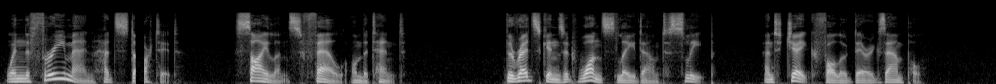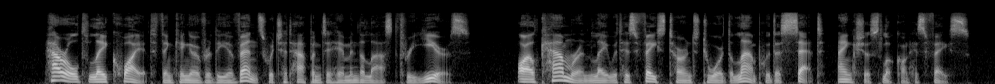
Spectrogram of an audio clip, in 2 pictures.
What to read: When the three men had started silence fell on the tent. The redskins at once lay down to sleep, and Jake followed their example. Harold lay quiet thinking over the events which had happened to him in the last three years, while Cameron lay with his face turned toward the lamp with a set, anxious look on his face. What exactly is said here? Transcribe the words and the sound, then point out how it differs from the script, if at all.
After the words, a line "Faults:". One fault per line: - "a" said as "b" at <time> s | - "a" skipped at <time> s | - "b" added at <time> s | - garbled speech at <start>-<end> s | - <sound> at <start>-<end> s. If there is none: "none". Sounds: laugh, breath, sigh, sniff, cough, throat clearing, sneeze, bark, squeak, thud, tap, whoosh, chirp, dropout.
When the three men had started silence fell on the tent. The redskins at once lay down to sleep, and Jake followed their example. Harold lay quiet thinking over the events which had happened to him in the last three years, while Cameron lay with his face turned toward the lamp with a set, anxious look on his face.
Faults:
- dropout at 1.3-1.4 s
